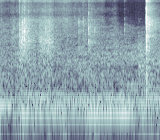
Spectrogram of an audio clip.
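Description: Faint rustle of brown pattern paper being slid and turned on a table, with one sharp click near the end, over a low steady hum.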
